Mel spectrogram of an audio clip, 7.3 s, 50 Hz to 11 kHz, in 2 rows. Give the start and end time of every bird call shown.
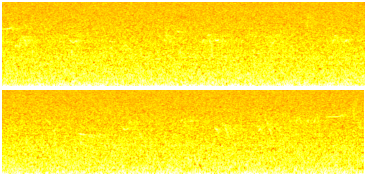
[0.00, 3.44] Black-headed Grosbeak (Pheucticus melanocephalus)

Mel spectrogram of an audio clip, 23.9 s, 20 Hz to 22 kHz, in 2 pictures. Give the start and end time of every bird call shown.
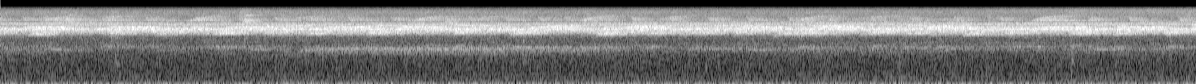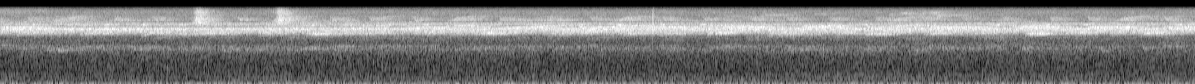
[2.90, 6.30] Cinnamon-throated Woodcreeper (Dendrexetastes rufigula)

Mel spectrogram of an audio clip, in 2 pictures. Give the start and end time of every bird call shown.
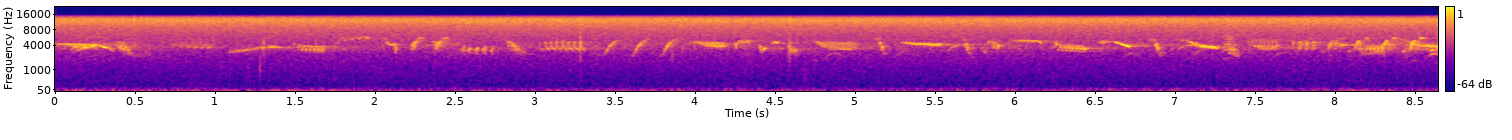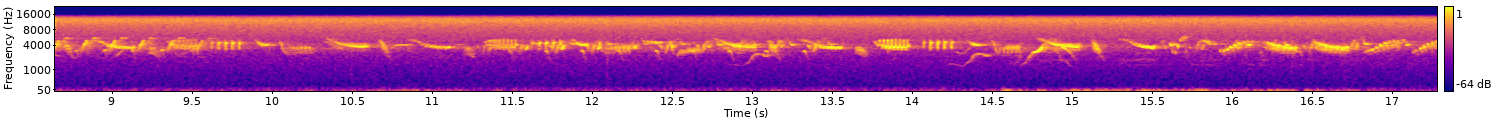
[0.00, 17.28] Eurasian Skylark (Alauda arvensis)
[7.30, 7.40] Hawaii Amakihi (Chlorodrepanis virens)
[8.00, 9.50] Hawaii Amakihi (Chlorodrepanis virens)
[14.20, 15.00] Hawaii Elepaio (Chasiempis sandwichensis)

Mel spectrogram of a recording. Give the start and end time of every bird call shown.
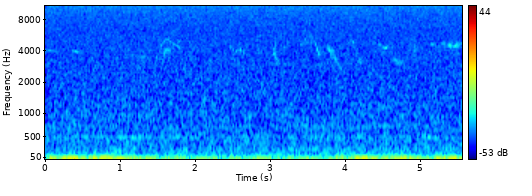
[1.57, 1.87] Hawaii Amakihi (Chlorodrepanis virens)
[2.97, 5.57] Eurasian Skylark (Alauda arvensis)

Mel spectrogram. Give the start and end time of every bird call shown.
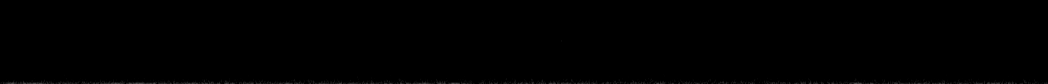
[1.40, 1.60] Gray-crowned Rosy-Finch (Leucosticte tephrocotis)
[5.60, 5.70] Gray-crowned Rosy-Finch (Leucosticte tephrocotis)
[5.90, 6.00] White-crowned Sparrow (Zonotrichia leucophrys)
[9.00, 9.10] White-crowned Sparrow (Zonotrichia leucophrys)

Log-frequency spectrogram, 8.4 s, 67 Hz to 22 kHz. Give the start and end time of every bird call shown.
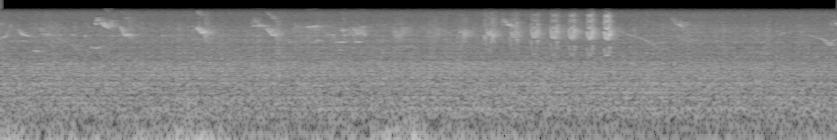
[0.00, 6.36] unidentified bird

